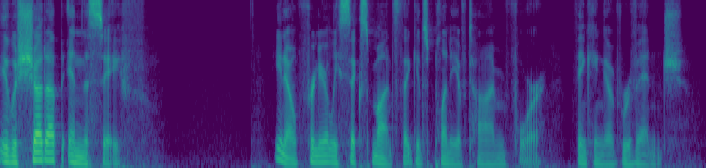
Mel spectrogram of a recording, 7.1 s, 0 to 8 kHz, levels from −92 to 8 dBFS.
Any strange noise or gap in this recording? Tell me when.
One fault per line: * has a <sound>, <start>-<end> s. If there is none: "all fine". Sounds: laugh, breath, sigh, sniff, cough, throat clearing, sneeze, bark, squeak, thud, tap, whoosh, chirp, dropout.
all fine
